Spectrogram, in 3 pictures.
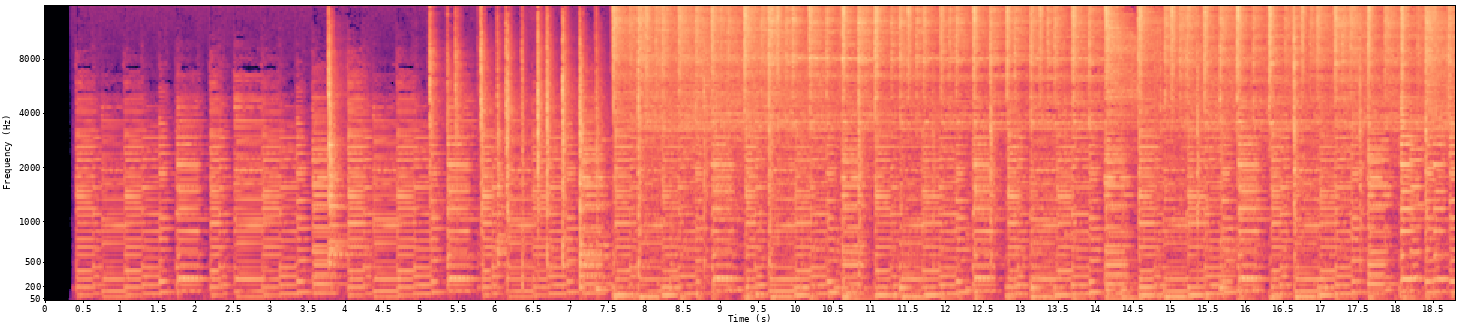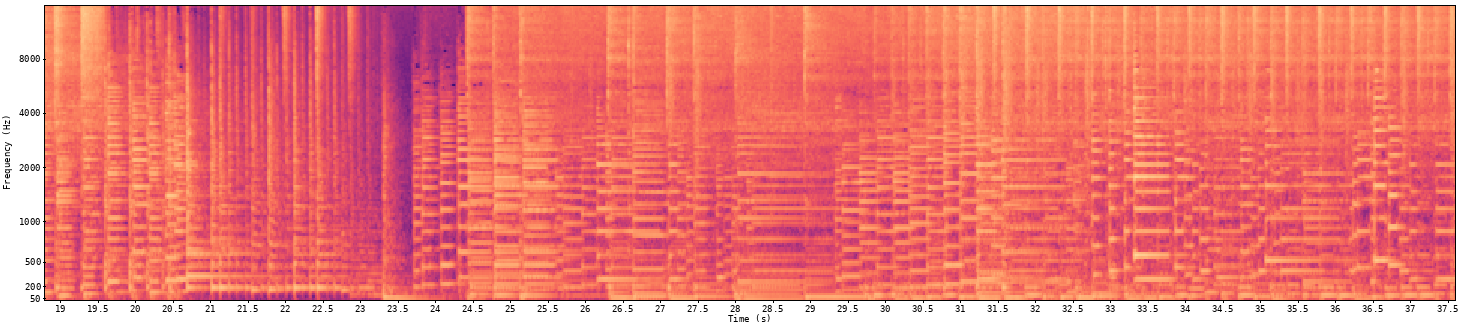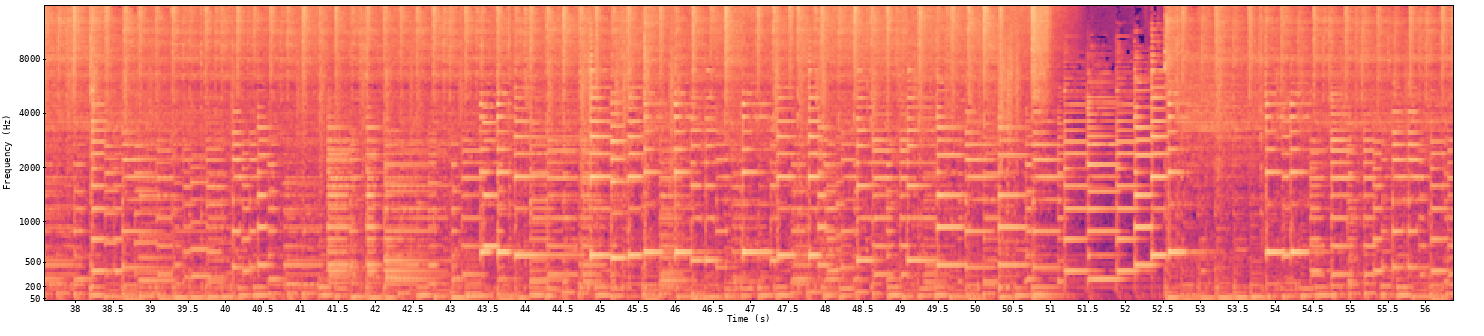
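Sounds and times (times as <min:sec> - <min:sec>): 
jazz music: 0:00.4 - 0:56.3.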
